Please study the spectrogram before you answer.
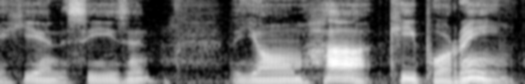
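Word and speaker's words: Yom HaKippurim: in the season the yom ha ki porin many say yom kippur and there we seek to correct right that's not yom kippur only in modern judaism and nowadays people just say it like in a short way yom kippur but in her torah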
